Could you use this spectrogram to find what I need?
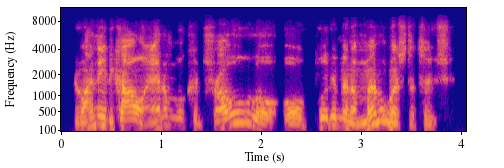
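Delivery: plain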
